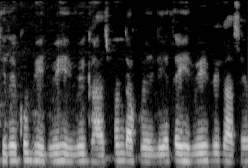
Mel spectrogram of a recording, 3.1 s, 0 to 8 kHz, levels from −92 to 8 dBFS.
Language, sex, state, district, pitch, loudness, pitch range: Marathi, male, Maharashtra, Nagpur, 130 Hz, -20 LUFS, 125-135 Hz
